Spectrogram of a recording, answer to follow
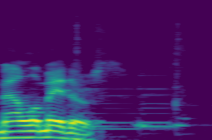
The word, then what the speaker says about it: Malamatos: Did I say it right? Malamatos. There you go. That's the way you say it.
